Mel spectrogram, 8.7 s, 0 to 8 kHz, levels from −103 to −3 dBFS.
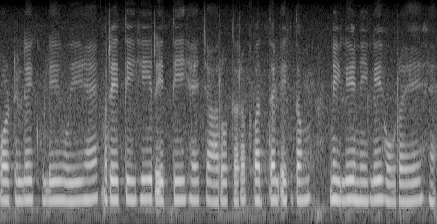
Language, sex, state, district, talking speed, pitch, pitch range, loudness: Hindi, female, Goa, North and South Goa, 115 wpm, 215 Hz, 210-220 Hz, -29 LUFS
